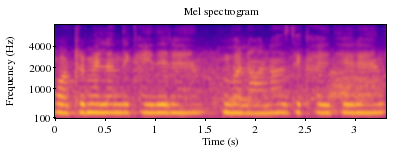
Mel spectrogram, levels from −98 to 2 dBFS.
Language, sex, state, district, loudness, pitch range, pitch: Hindi, female, Uttar Pradesh, Etah, -16 LUFS, 255-260 Hz, 255 Hz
